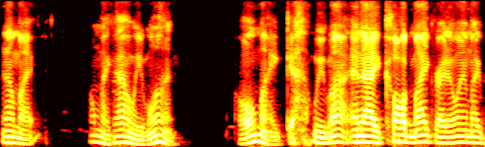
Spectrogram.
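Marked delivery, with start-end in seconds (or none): none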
